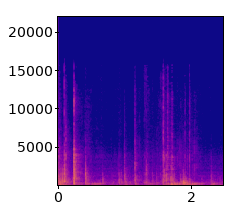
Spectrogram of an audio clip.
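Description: Light plastic clicks and handling noise of an electric hot-water pot's power plug being fitted into the socket at the base of the pot: two sharp clicks near the start, a few softer ones near the end.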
